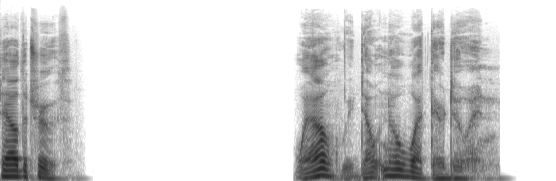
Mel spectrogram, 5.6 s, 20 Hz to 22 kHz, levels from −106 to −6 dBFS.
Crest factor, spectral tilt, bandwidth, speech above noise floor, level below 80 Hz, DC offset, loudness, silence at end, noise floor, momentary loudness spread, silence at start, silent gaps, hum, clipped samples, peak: 20 dB; -6.5 dB/octave; 14.5 kHz; over 63 dB; -50 dBFS; under 0.1%; -28 LUFS; 0.65 s; under -90 dBFS; 12 LU; 0 s; 0.92-2.93 s; none; under 0.1%; -10 dBFS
